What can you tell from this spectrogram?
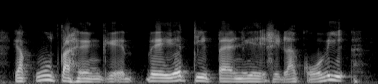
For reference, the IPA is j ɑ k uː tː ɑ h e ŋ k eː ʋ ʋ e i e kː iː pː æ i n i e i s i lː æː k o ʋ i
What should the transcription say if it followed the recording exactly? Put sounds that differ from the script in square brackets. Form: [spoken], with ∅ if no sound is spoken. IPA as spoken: j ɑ k uː tː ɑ h e ŋ k eː ʋ ʋ e i e [tː] iː pː æ i n i e i s i lː [æ] k o ʋ i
